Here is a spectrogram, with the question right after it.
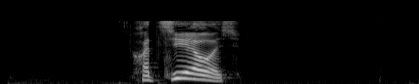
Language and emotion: Russian, angry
